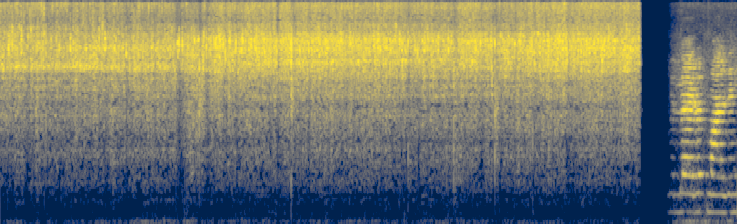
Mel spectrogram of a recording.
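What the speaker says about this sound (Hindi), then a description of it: "ये हमारा ऑयल गर्म हो चुका है। अब हम इसमें एक एक करके डालेंगे" Shami kababs sizzle steadily in hot oil, a dense, even frying hiss that runs loud and unbroken for about eight seconds, then cuts out briefly before resuming.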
